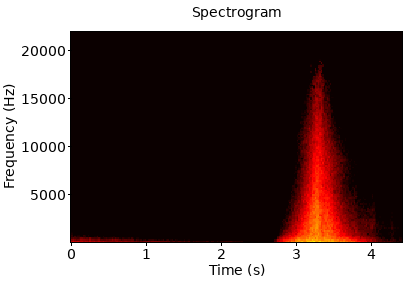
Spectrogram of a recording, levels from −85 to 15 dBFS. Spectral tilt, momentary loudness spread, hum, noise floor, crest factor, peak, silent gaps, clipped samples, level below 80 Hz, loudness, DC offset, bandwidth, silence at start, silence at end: -5 dB/octave; 18 LU; none; -81 dBFS; 22 dB; -6 dBFS; none; under 0.1%; -36 dBFS; -23 LUFS; under 0.1%; 17 kHz; 2.8 s; 0.6 s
